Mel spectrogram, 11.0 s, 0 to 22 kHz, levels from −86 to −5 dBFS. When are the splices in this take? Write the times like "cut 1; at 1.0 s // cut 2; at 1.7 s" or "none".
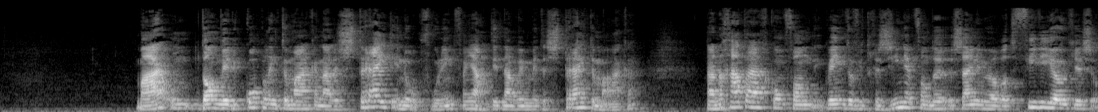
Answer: cut 1; at 4.9 s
